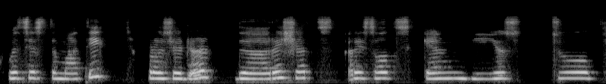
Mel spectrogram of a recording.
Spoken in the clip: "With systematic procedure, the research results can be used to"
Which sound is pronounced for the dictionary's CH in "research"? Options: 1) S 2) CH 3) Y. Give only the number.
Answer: 1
